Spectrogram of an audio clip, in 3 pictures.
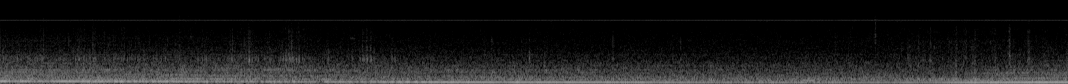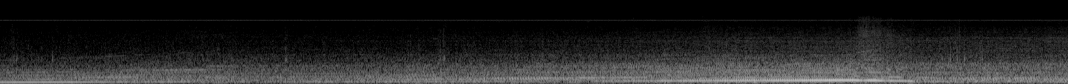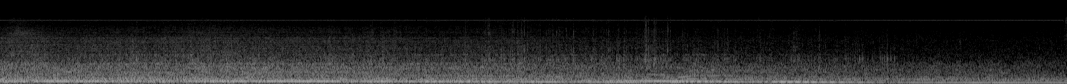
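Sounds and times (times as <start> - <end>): car engine accelerating: 0.0 - 32.0.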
